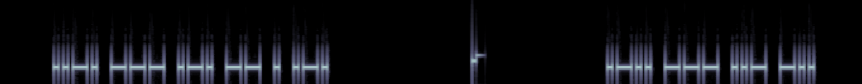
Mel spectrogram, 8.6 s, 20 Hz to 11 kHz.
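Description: Morse code sent at 25 words per minute, words from a list of the top 1751-2000 common words: a steady mid-pitched tone keyed in rapid dots and dashes, two bursts separated by a pause with a brief click between them.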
